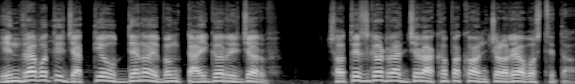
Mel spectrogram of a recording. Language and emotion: Odia, neutral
